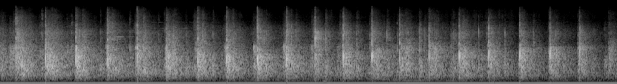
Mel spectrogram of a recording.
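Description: A small group of people clapping their hands in a steady rhythm, about four claps a second.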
